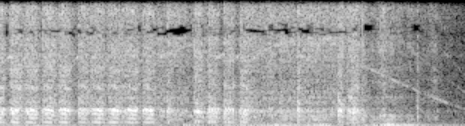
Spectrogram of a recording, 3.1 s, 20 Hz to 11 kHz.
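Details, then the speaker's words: Nissan 240Z with L28 engine, first start after a full engine install: uneven cranking at about three beats a second with rough catches, backfiring and popping. Cause: spark plug wires on cylinders two and three were swapped. "okay so we figured it out i put wired on wrong on number one two and three two and three yeah i just reversed them so it was it was like off back firing popping going"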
